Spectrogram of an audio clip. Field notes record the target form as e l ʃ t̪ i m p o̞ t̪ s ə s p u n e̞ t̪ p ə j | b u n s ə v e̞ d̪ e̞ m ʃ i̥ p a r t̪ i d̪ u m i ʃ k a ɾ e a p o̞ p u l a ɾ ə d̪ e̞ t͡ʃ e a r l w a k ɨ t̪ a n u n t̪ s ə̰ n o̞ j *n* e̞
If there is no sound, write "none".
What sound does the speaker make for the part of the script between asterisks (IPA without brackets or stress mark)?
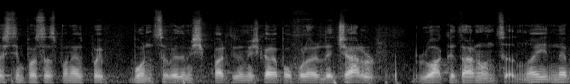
n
